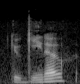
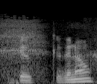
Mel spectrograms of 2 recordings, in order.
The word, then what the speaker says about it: Gugino: And it was also kind of funny to me that the lady playing Silk Spectre 1, Sally Jupiter, who was Carla Gugino, I think is how you say her last name. – Gugino? – Yeah, something like that.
